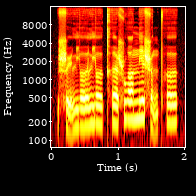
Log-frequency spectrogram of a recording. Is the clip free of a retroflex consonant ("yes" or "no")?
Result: no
